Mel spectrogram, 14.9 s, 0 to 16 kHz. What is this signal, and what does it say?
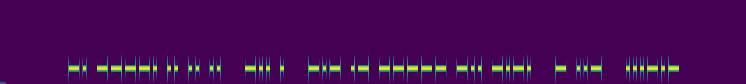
Morse code, heard as a keyed tone, about 17 wpm, 700 Hz. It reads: N9III DE KA0DC TU <SK>
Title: Practice QSO - Exchange 4 - Ending - 17wpm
